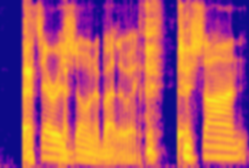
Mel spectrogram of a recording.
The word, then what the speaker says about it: Tucson: Arizona by the way Tucson Tucson Arizona that's the way it's pronounced from now on Robert Marsh 60 said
